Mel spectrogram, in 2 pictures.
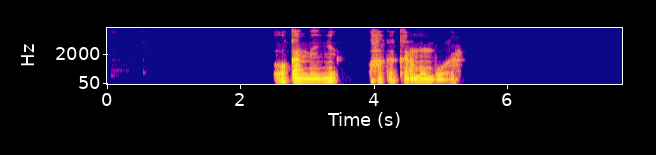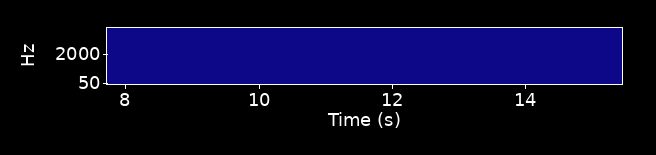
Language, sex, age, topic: Oshiwambo, male, 25-35, agriculture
